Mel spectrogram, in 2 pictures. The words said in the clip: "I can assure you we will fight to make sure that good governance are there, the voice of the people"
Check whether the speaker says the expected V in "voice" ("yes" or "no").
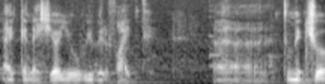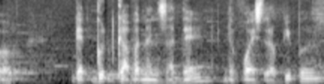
yes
